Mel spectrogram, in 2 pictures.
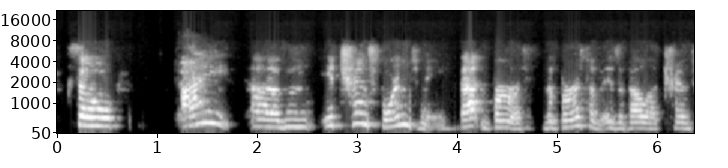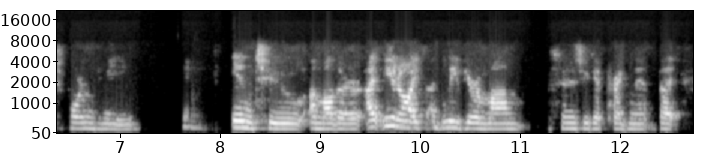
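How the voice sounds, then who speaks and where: An unremarkable speaking voice, a woman's at a medium pitch, moves at a fairly slow pace with lively intonation and big swings in loudness. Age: 50s. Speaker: nutritionist. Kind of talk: interview.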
